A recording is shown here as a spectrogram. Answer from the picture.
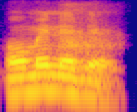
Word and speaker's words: Hominidae: How do you pronounce it? Okay. Hominidae.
